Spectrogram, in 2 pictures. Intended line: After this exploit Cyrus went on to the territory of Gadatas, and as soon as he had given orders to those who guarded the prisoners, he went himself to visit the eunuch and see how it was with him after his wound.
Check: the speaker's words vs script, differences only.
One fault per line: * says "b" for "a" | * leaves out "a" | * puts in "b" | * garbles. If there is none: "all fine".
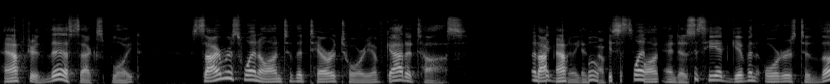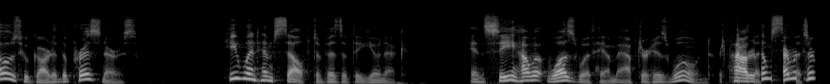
* garbles
* leaves out "soon"
* garbles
